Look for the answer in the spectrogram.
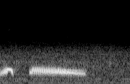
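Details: Brief spotted dove phrase in the 'thổ' style, meant to rouse wild doves: a short clipped note, then a smooth, sustained, gently falling coo.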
